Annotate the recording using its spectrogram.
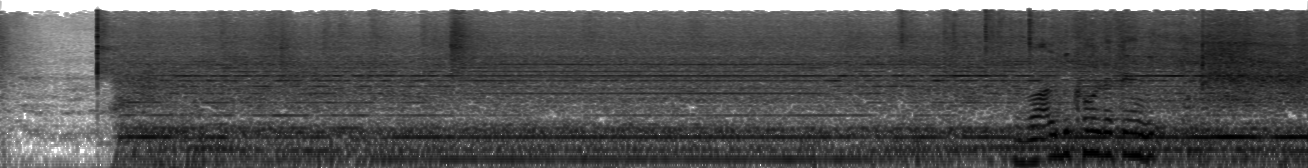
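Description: An electric water pump motor hums steadily.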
